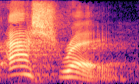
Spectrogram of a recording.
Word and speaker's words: Ashrei: The second Hebrew word is the word A S R E. Write that down. It's pronounced Ashray.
